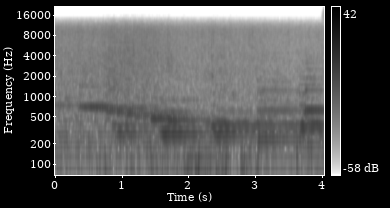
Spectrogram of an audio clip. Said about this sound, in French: Le bateau danse sur le dos des vagues, alors que Chopin enivre ce voilier.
